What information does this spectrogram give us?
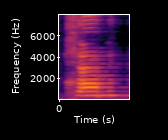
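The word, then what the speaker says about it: חם: So the adjective that you're going to learn today is hot or warm, and it is pronounced cham, masculine, or chama, feminine.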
